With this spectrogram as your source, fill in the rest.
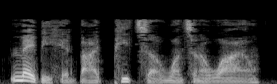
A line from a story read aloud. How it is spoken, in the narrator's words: she said bitterly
